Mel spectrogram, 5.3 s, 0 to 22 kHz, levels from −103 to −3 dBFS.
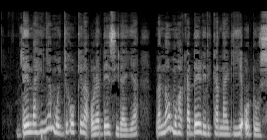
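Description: From start to finish the speech has a brittle, synthetic top end: sibilants come out gritty and lispy, and the treble sounds detached from the lower voice, with nothing at all above 15.5 kHz. This is likely HE-AAC compression at a low bitrate, around 24 kbps. Only the lower spectrum is truly coded; the highs are rebuilt by copying lower bands upward, so their harmonics fail to line up with the real ones.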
